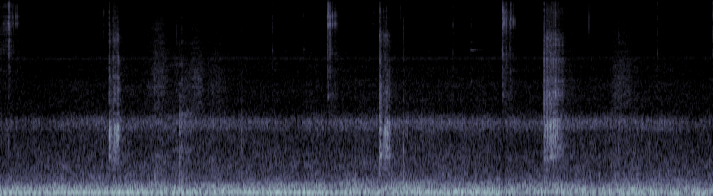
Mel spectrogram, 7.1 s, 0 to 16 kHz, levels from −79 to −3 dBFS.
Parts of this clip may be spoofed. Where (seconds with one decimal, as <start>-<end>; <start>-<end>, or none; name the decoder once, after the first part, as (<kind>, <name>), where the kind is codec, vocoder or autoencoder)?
none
